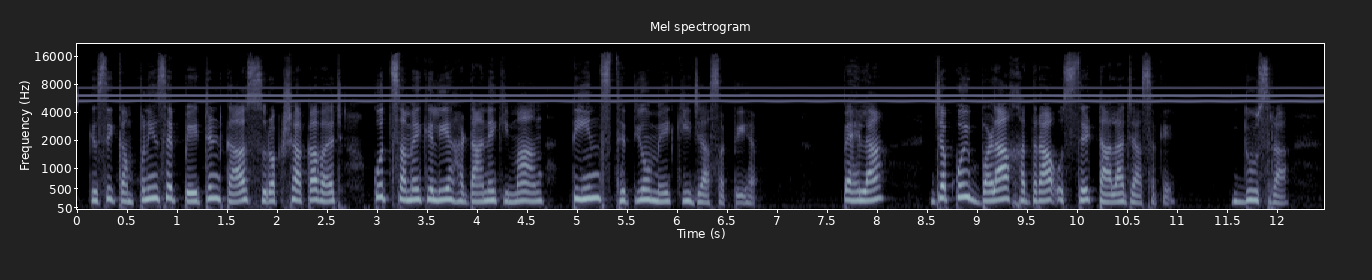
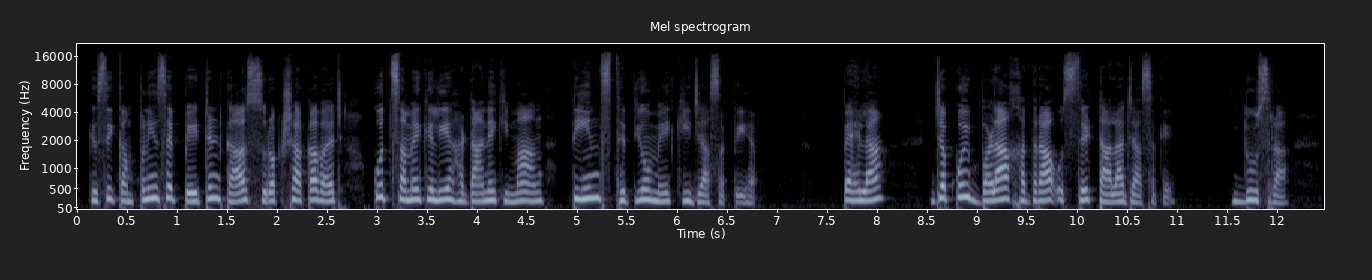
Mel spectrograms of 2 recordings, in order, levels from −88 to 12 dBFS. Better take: second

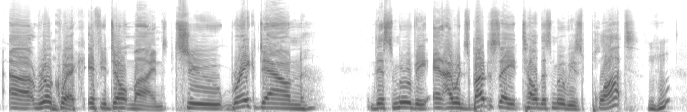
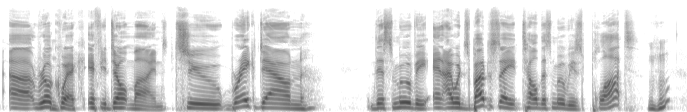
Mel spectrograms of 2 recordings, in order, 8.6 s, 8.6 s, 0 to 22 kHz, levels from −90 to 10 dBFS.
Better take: second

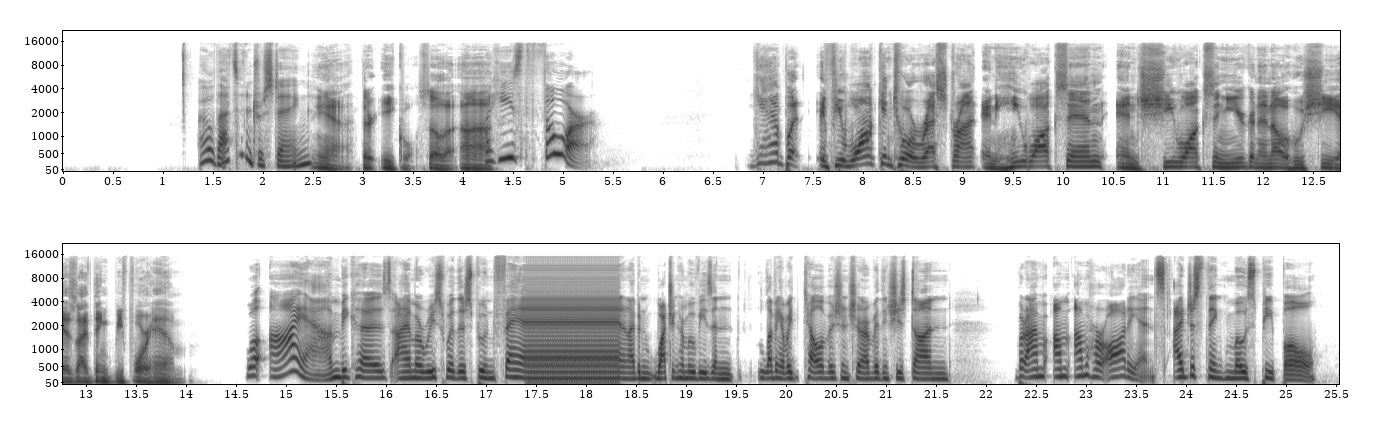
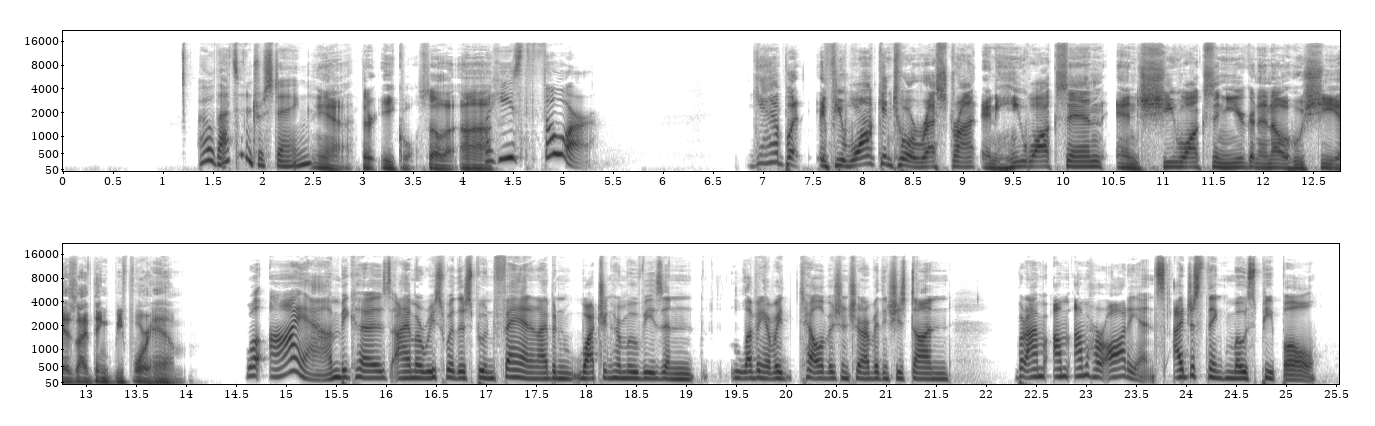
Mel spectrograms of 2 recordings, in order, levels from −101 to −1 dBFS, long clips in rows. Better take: second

